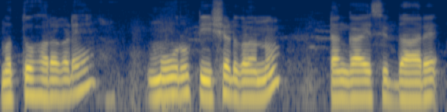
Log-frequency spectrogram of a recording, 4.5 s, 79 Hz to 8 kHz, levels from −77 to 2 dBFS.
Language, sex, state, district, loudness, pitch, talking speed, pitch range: Kannada, male, Karnataka, Bidar, -14 LUFS, 145 Hz, 95 wpm, 140-160 Hz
